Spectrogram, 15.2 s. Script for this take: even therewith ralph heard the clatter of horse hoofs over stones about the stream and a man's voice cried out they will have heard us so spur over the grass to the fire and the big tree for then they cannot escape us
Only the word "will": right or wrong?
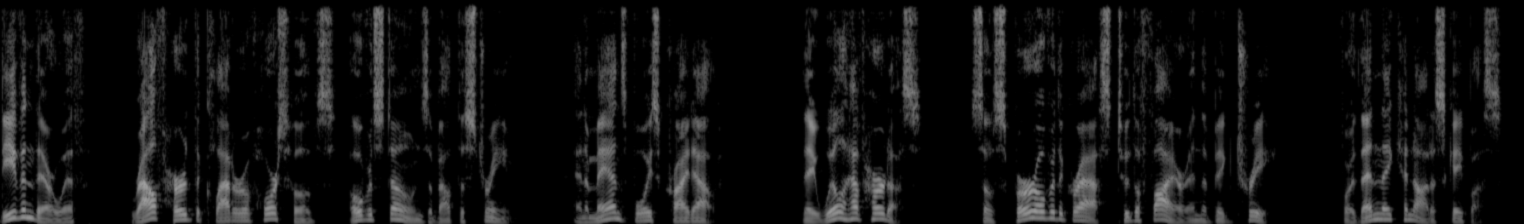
right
